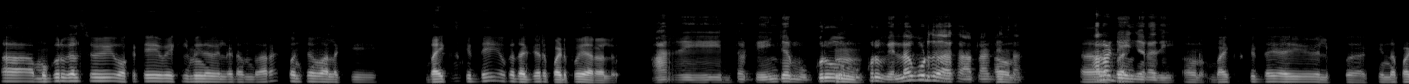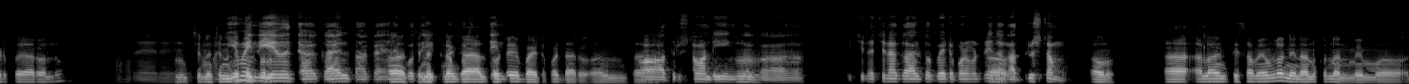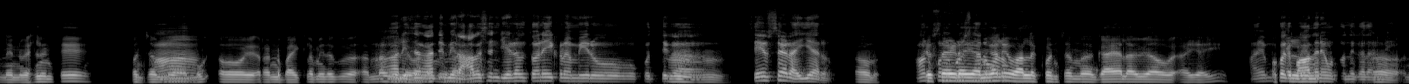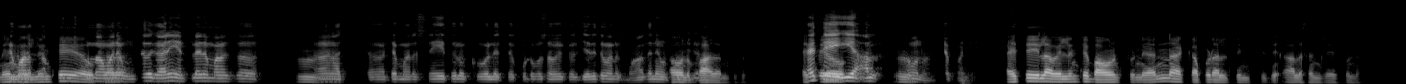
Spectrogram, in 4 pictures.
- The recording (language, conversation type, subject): Telugu, podcast, ఆలస్యం చేస్తున్నవారికి మీరు ఏ సలహా ఇస్తారు?
- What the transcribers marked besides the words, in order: in English: "వెహికల్"; in English: "బైక్ స్కిడ్"; in English: "డేంజర్"; in English: "బైక్ స్కిడ్"; chuckle; in English: "సేఫ్"; "అనిపించింది" said as "అల్పించింది"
